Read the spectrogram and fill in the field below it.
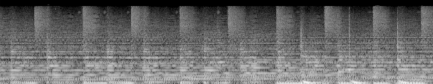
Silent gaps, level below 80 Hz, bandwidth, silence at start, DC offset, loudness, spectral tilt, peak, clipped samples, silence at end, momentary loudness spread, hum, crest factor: none; -16 dBFS; 16.5 kHz; 0 s; under 0.1%; -14 LUFS; -4.5 dB/octave; 0 dBFS; under 0.1%; 0 s; 3 LU; none; 12 dB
